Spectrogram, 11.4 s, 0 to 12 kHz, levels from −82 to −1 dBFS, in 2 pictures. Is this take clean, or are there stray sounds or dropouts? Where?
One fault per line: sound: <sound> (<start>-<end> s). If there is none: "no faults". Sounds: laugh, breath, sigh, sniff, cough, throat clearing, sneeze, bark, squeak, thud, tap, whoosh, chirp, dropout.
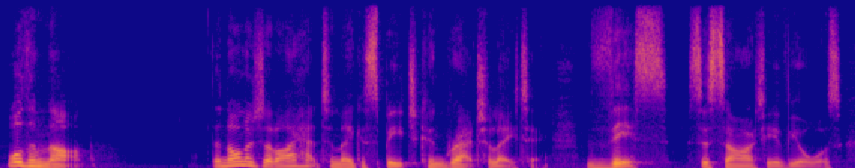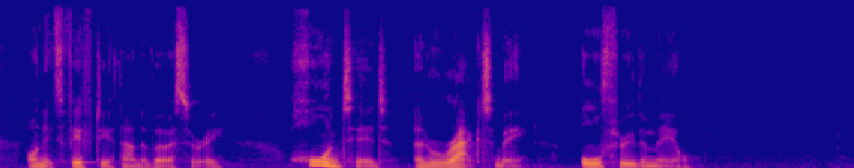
no faults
